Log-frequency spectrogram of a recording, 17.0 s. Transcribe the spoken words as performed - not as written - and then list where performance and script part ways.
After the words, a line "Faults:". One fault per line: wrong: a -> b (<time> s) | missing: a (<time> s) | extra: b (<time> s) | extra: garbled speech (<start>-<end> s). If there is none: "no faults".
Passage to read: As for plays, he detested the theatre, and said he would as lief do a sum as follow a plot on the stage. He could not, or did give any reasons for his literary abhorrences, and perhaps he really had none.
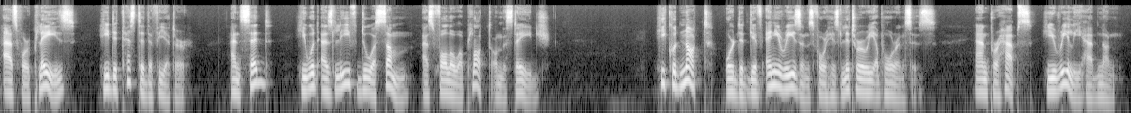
As for plays, he detested the theatre, and said he would as lief do a sum as follow a plot on the stage. He could not, or did give any reasons for his literary abhorrences, and perhaps he really had none.
Faults:
no faults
